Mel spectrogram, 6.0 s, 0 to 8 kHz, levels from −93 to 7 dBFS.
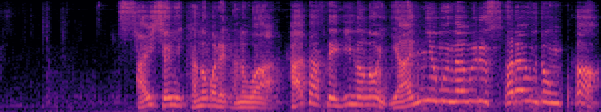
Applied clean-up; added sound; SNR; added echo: neural separator model SepFormer DNS4.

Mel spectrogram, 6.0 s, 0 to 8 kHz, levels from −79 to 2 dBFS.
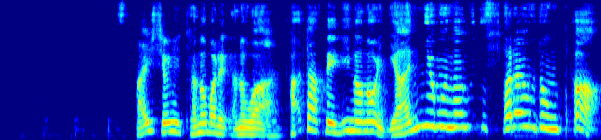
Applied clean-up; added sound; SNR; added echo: neural mask model DeepFilterNet 3.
